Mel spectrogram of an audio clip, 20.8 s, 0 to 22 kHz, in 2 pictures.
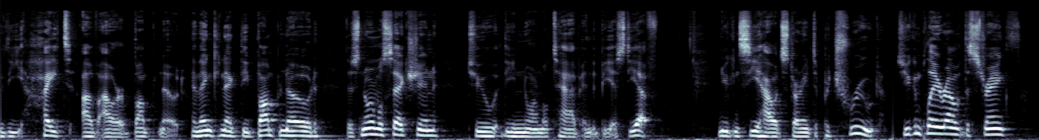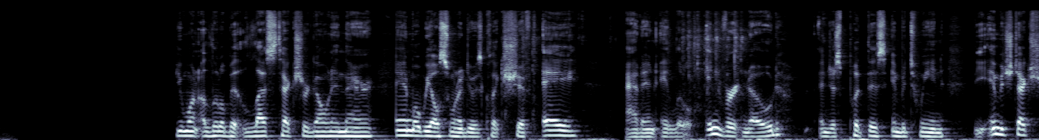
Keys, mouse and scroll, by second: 3.8-5.9 drag, 6.7-7.5 scroll up 4, 7.5-8.3 scroll down 1, 8.3-8.9 scroll down 2, 8.9 middle drag, 8.9 scroll up 2, 10.9-12.8 drag, 14.3 middle click, 14.3-15.4 scroll down 3, 15.5 shift+a.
